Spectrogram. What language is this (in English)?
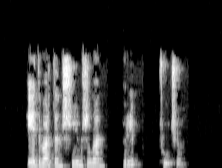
Mari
